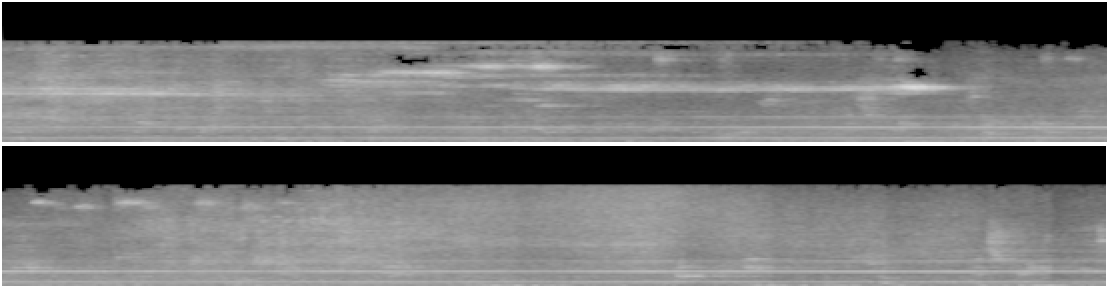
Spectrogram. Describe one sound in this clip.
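A high-speed train glides past with a steady whirring rumble.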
